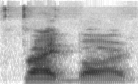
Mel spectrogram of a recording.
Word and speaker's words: Breitbart: don't use them because they're jackasses but uh Brett Bart is that how you say it bre Bart yeah let me uh hey while you're looking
